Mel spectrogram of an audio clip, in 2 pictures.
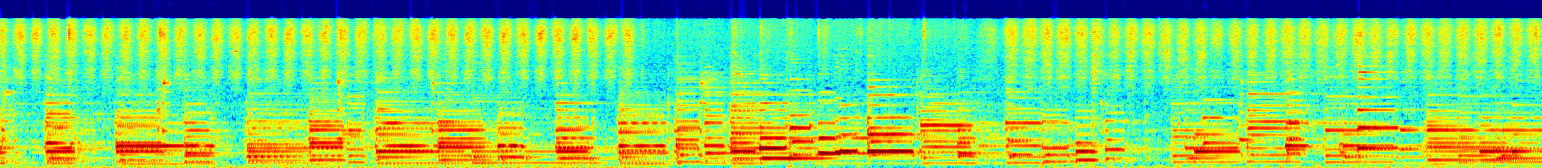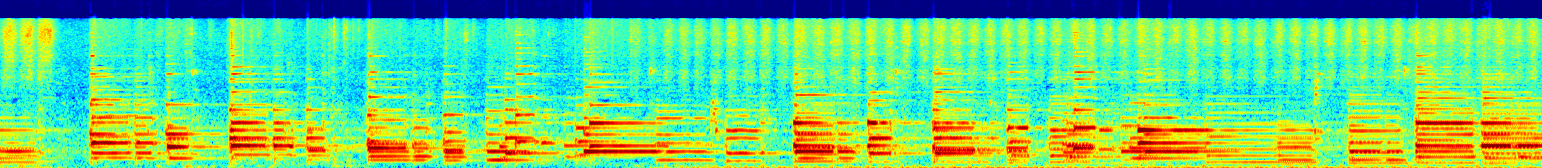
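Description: Hand-sanding a handmade wooden kazoo clamped in a bench vise: repeated rubbing strokes that stop for a few seconds twice. Background music with changing notes plays throughout.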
